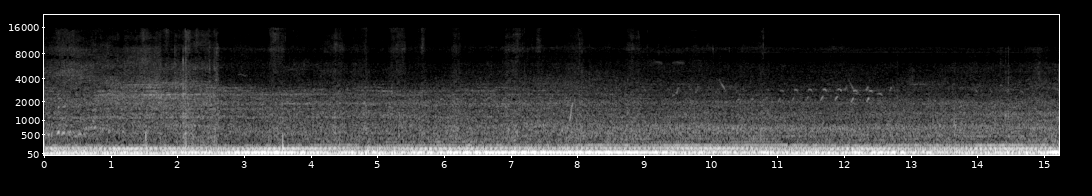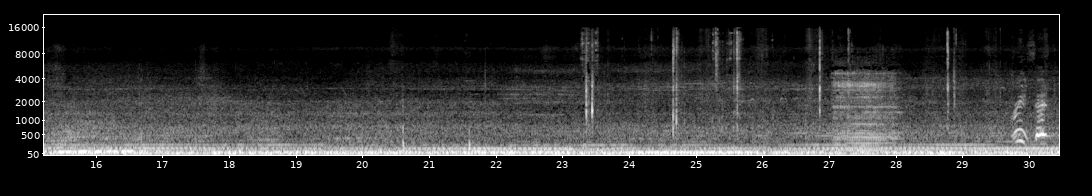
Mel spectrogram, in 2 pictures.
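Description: Steady low background rumble, with a few faint sharp clicks in the last third and a short louder sound about two seconds before the end.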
